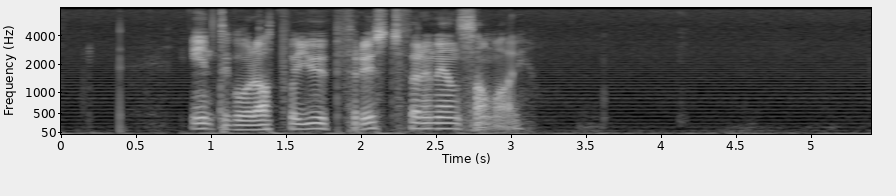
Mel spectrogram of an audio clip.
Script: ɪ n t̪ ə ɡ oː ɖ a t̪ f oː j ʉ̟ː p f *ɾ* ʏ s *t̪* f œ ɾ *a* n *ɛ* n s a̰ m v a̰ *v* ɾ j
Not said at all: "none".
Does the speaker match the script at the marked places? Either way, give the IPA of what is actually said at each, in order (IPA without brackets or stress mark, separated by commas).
ɾ, t̪, ɛ, ɛ, none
